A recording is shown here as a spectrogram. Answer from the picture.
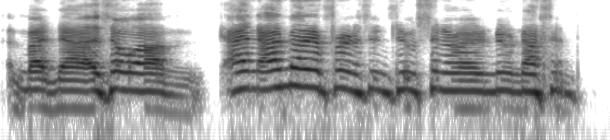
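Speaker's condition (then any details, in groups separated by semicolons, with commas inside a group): Cerebral palsy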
